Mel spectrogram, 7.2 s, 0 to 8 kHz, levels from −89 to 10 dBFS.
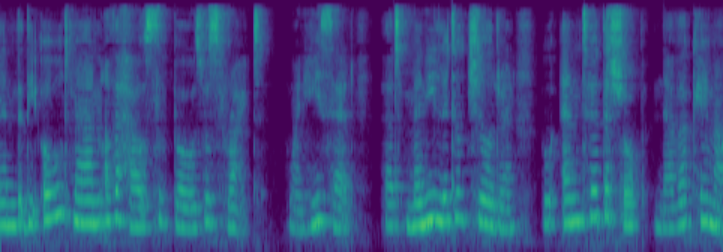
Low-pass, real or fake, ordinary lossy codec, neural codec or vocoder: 7.2 kHz; real; AAC, 32 kbps; none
